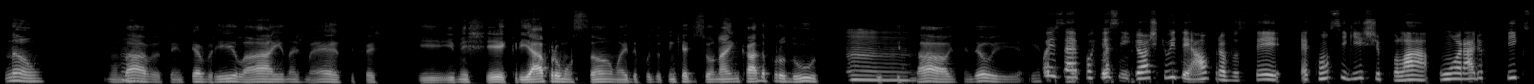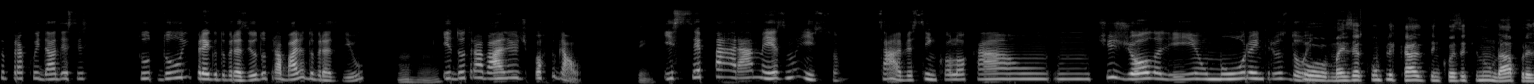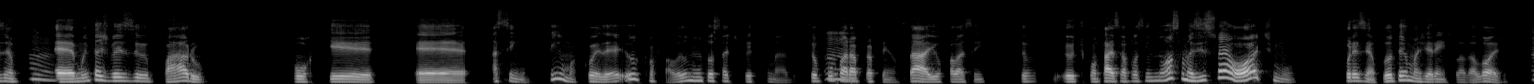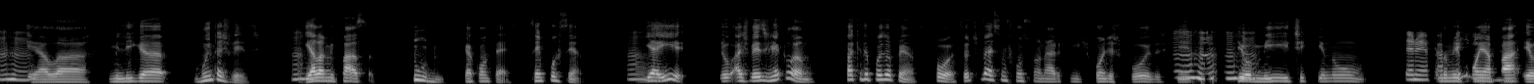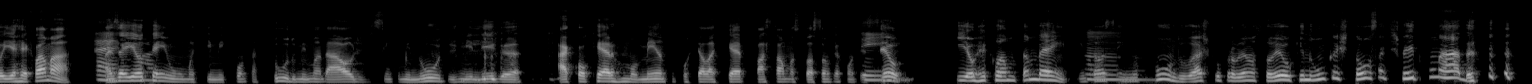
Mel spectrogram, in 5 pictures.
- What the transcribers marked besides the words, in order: other background noise; stressed: "tudo"; chuckle; laugh
- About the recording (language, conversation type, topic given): Portuguese, advice, Como posso organizar blocos de trabalho para evitar interrupções?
